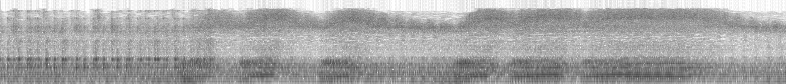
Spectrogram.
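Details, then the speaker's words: Roadside-found McCulloch two-stroke strimmer after fuel line replacement, restarted once cooled down. It revs up and down in clean bursts, picking up and settling evenly; the fuel lines were the only fault. "so there you have it all it was was a few lines I haven't even had to churn it up on nothing on it and it run"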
